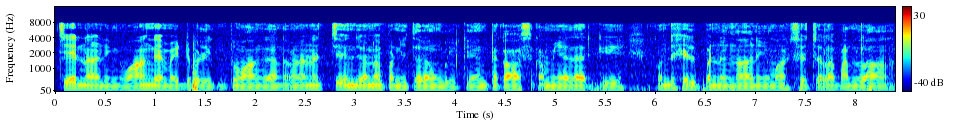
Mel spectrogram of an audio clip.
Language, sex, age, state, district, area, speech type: Tamil, male, 18-30, Tamil Nadu, Coimbatore, rural, spontaneous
